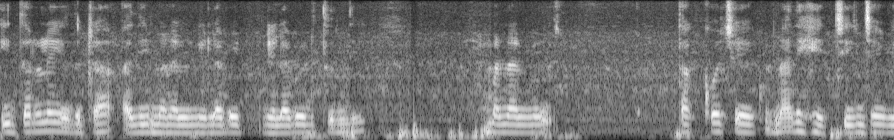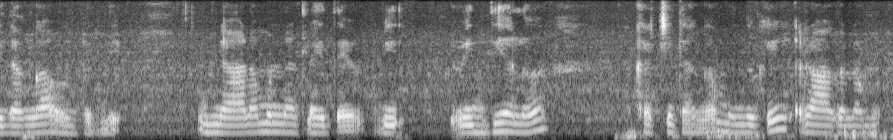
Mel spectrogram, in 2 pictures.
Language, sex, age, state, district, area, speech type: Telugu, female, 18-30, Andhra Pradesh, Kurnool, rural, spontaneous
